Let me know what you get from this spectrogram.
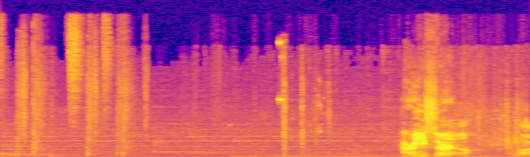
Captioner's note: doorbell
